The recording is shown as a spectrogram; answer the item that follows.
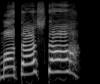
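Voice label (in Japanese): "mata ashita", girl, Japanese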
